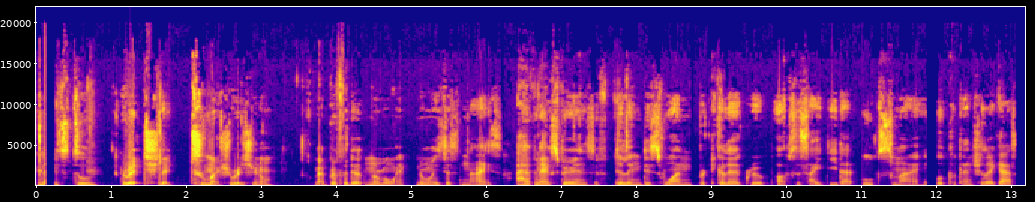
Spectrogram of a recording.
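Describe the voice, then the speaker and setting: A man's voice: medium pitch, moderate pace, gravelly, darkish tone, no echo, low-quality recording. A man chatting casually and hesitantly as host of an eating show, sharing opinions and stories between bites of cookies. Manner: informal, hesitant, opinionated storytelling; eats cookies between remarks. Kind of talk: casual rambling mukbang chat to viewers.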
